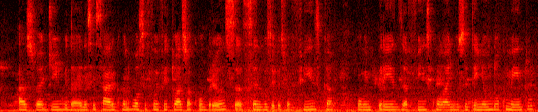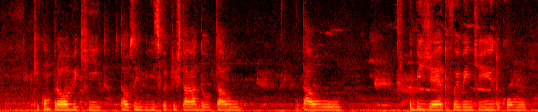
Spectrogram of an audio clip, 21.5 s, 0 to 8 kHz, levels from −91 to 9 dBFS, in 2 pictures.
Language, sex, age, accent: Portuguese, female, 10-29, Brazilian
